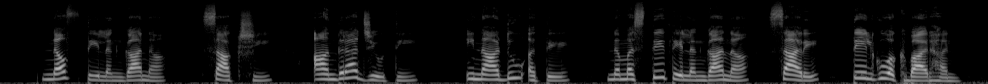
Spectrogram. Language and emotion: Punjabi, neutral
